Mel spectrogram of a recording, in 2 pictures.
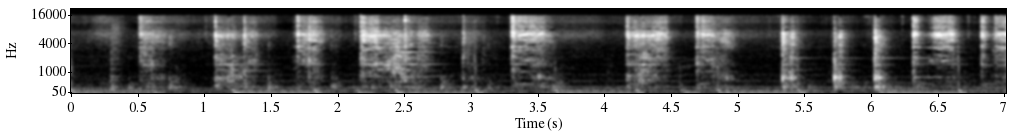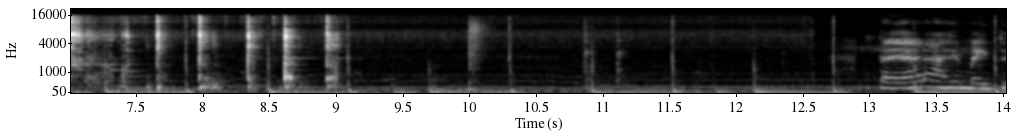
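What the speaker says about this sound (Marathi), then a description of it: "तर साखर घातल्याच्या नंतर एक 5 मिनिटं रवा मिक्स करून घ्यायचा शिरा।" Semolina and sugar for date sheera are stirred in a pan with a metal spoon, giving repeated scraping clicks and knocks in an uneven rhythm over a low kitchen hum, with a brief voice near the end.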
